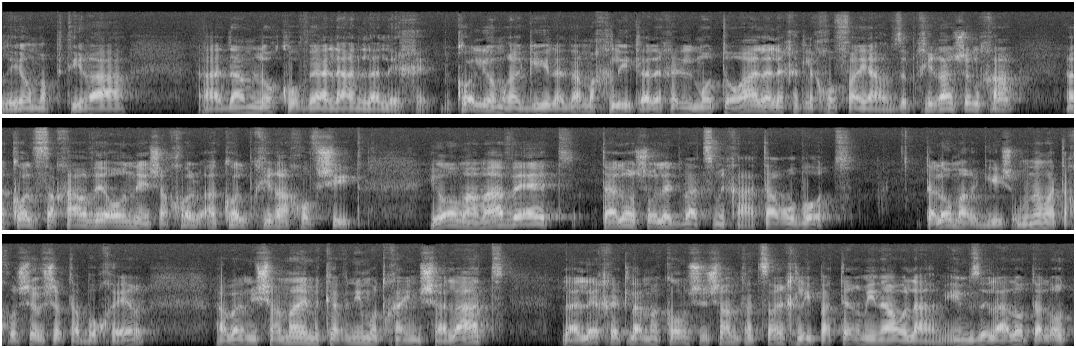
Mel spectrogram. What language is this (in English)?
Hebrew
